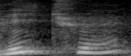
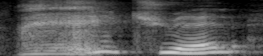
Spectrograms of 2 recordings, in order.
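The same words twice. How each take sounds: First: The initial r is said plainly. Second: The initial r is said with strong emphasis. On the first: "au lieu de dire un rituel" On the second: "que j'accentue comme ça sur le r"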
